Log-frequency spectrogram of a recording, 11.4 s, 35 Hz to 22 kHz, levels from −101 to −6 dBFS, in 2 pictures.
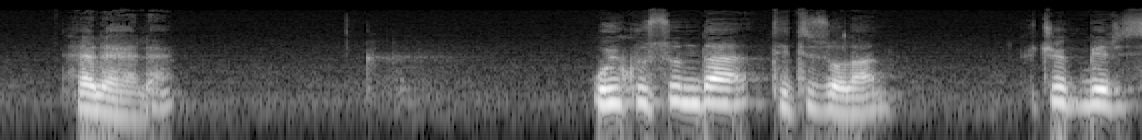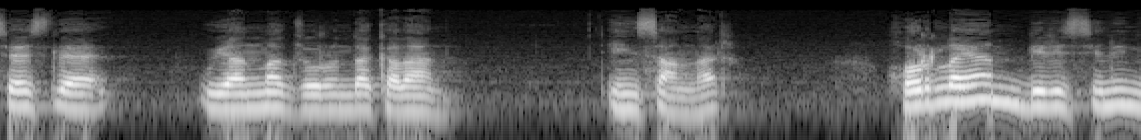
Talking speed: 75 wpm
